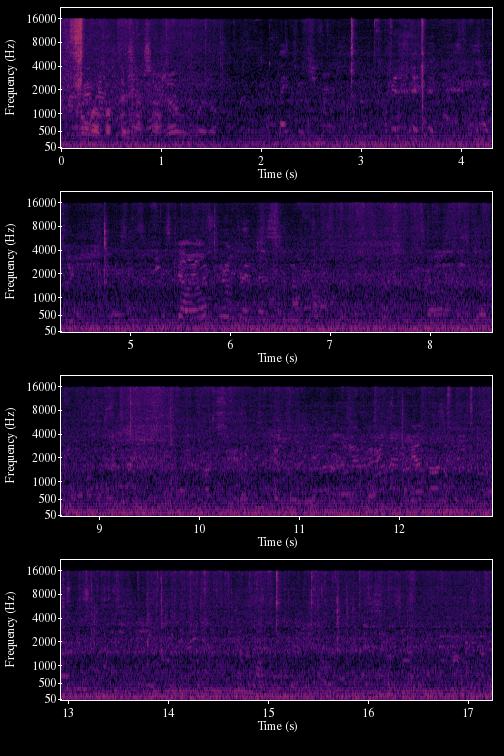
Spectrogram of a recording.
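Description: Passengers murmur and chatter nearby.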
